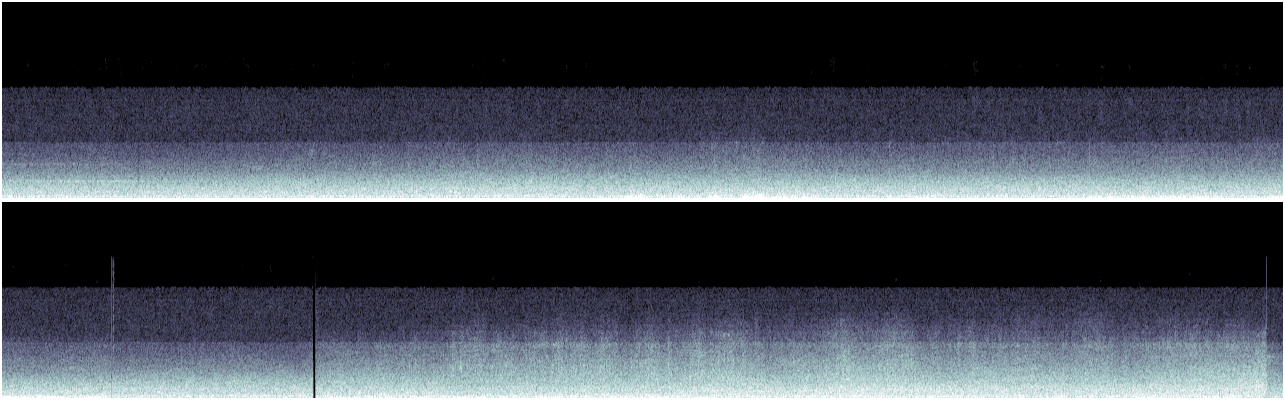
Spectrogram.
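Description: Steady outdoor city noise, a constant wash of distant traffic picked up by a camcorder microphone, with a few low thumps about eight to ten seconds in.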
